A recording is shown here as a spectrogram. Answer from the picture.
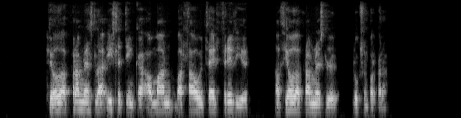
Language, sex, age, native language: Icelandic, male, 50-59, Icelandic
